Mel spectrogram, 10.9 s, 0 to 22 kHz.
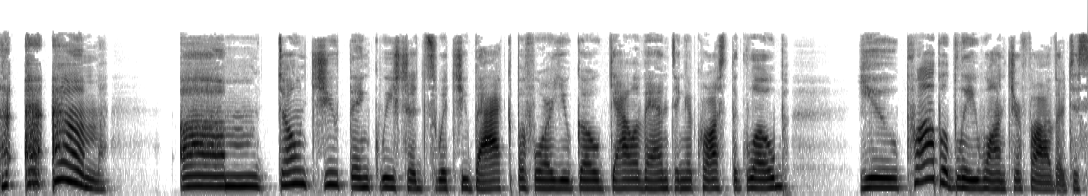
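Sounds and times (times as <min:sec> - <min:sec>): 
woman clearing her throat: 0:00.0 - 0:01.0
speech: 0:01.8 - 0:08.0, 0:08.6 - 0:10.8.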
